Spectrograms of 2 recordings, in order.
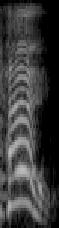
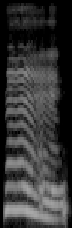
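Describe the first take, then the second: First: It is yelled loudly, with force. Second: It is said quietly, without force.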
